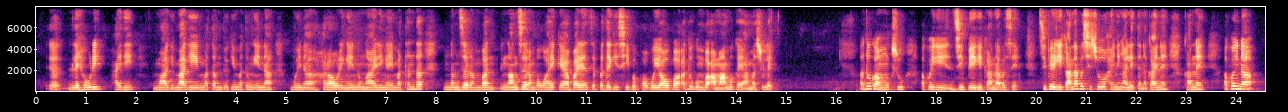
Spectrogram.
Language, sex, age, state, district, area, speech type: Manipuri, female, 45-60, Manipur, Bishnupur, rural, spontaneous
